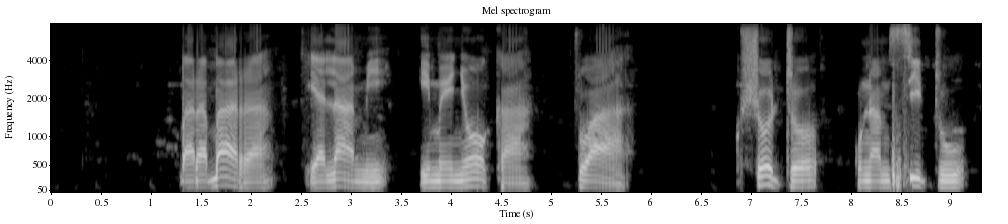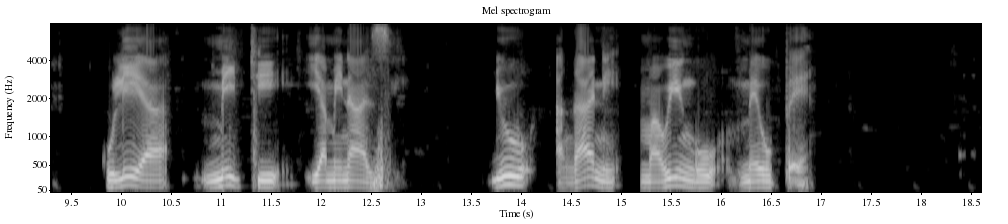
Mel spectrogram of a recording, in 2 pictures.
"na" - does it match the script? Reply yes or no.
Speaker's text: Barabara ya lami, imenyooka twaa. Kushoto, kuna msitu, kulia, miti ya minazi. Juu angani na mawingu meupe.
no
